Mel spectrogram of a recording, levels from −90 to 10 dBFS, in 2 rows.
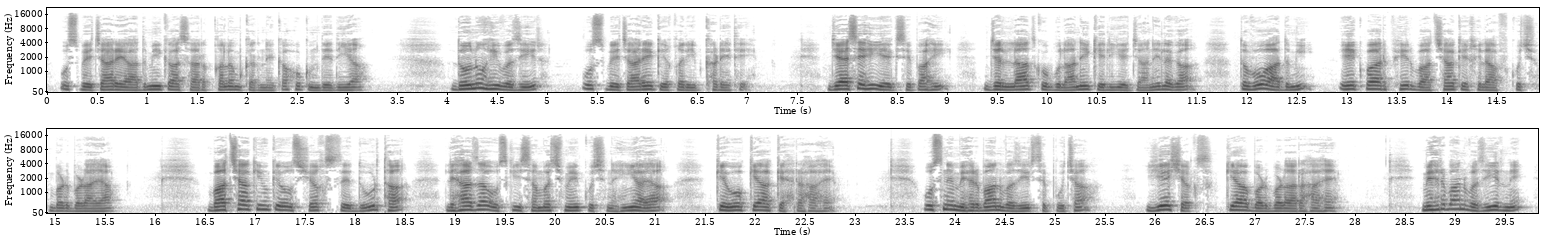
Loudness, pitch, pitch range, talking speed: -27 LUFS, 145 Hz, 130-160 Hz, 160 wpm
